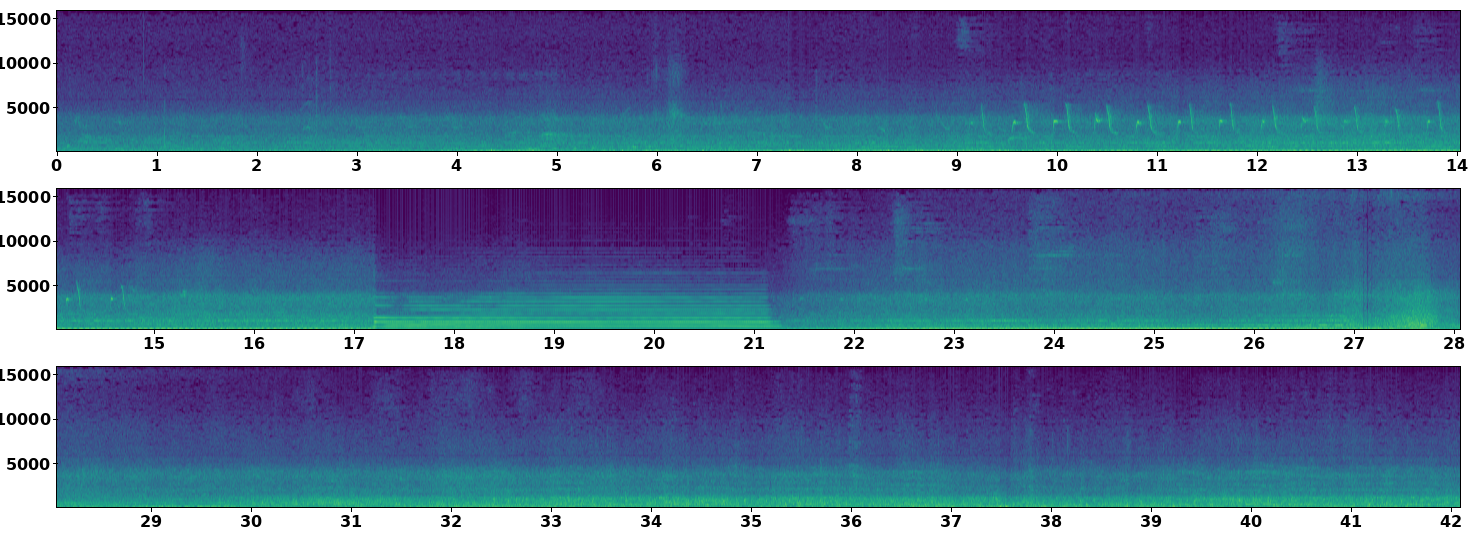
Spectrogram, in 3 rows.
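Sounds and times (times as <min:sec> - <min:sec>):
train rumbling past: 0:00.0 - 0:42.0
train horn blast: 0:17.1 - 0:21.4, 0:25.7 - 0:29.0.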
